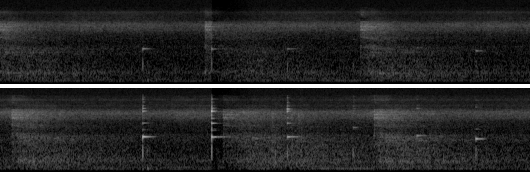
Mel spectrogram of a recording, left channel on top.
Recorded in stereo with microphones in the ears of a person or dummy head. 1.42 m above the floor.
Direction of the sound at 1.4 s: 85° right.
